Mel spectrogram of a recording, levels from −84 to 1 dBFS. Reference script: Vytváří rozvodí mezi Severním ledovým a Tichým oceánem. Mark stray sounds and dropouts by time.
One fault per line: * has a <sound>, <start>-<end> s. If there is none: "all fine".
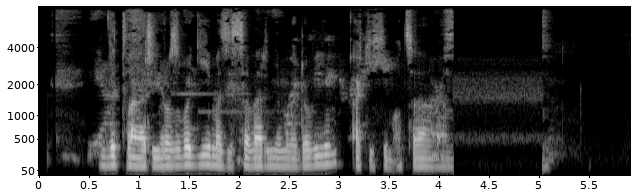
all fine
